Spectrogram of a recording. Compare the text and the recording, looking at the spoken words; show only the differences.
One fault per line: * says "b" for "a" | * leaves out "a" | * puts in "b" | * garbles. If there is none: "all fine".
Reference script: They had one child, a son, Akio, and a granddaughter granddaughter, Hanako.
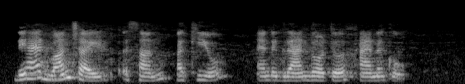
* leaves out "granddaughter"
